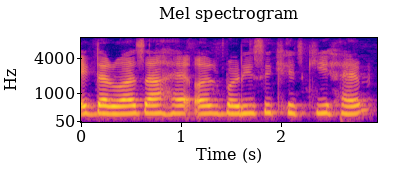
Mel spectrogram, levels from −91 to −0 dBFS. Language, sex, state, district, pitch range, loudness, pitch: Hindi, female, Punjab, Kapurthala, 235-245 Hz, -16 LUFS, 240 Hz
